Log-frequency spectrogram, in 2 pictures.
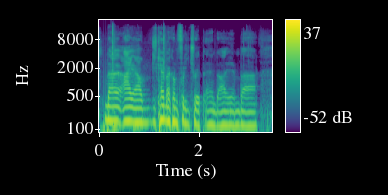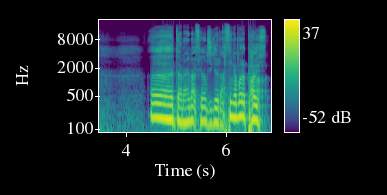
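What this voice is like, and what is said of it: Croaky, rough voice. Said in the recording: “why does his voice sound so sexy? ... I reckon that croaky voice does sound a little bit sexy. ... it was a lot croakier yesterday”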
